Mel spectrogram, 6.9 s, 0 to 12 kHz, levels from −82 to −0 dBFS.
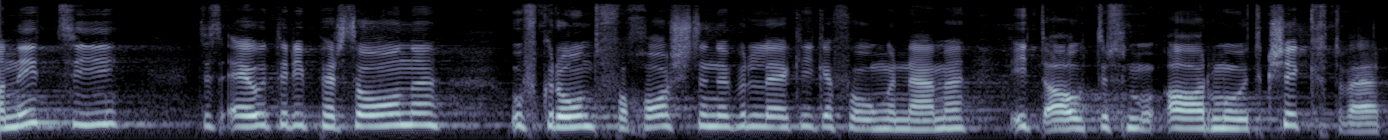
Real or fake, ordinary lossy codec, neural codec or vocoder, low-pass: real; none; none; 10.8 kHz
